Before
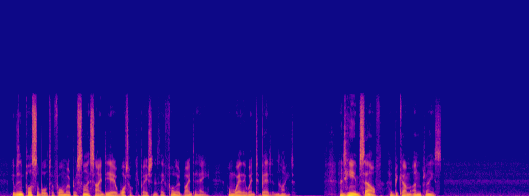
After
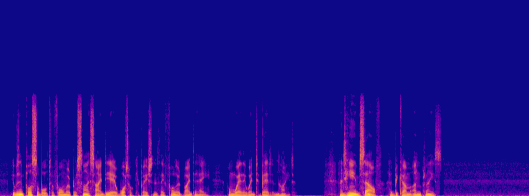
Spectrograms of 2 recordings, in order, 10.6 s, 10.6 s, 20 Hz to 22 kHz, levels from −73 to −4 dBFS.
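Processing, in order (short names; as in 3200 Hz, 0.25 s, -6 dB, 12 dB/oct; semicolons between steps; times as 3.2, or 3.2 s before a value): high shelf 5800 Hz -9.5 dB; in parallel at -7.5 dB: soft clip -12 dBFS, distortion -13 dB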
